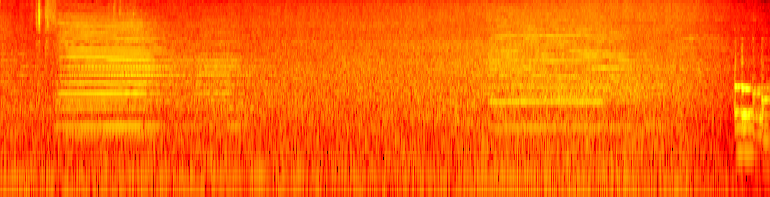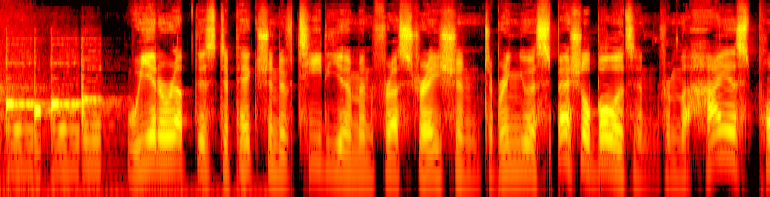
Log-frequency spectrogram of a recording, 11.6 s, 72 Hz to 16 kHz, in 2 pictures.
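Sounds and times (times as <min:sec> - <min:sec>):
idling bumper-to-bumper holiday traffic at the intersection of I-70 and Wadsworth: 0:00.0 - 0:05.5
long blaring car horn blasts in a traffic jam: 0:00.4 - 0:02.0, 0:03.6 - 0:05.0
speech: 0:05.6 - 0:11.5.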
